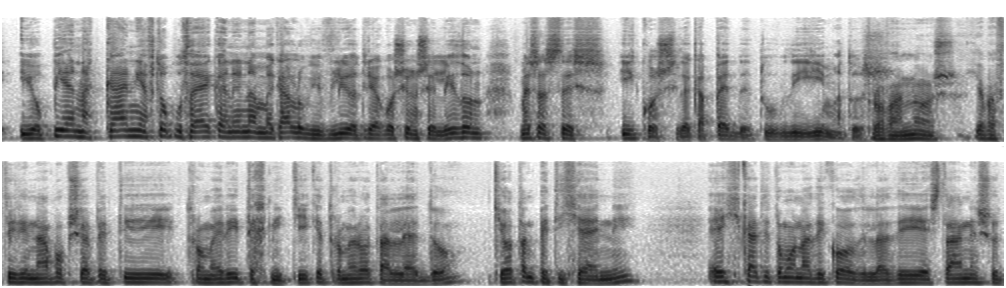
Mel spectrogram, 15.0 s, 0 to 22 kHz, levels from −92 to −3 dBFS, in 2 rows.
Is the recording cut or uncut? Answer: uncut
